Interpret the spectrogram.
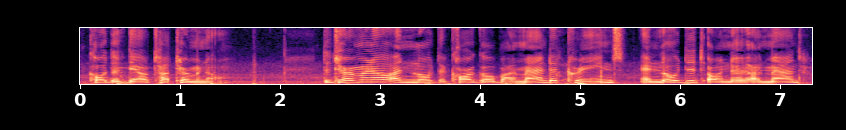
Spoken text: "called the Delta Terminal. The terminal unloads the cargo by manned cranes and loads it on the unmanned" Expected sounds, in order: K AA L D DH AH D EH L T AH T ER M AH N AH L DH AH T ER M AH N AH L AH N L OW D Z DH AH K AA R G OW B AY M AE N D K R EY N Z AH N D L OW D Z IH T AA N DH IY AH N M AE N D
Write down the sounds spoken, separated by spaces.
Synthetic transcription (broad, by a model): K AA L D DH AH D EH L T AH T ER M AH N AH L DH AH T ER M AH N AH L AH N L OW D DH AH K AA R G OW B AY M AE N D K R EY N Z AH N L OW D IH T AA N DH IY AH M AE N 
